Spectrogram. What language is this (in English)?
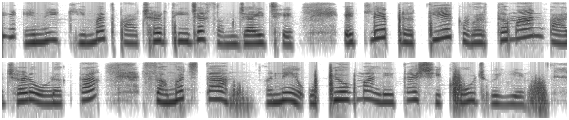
Gujarati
